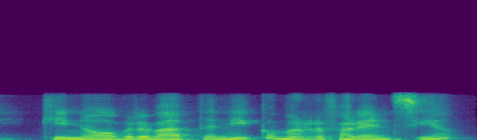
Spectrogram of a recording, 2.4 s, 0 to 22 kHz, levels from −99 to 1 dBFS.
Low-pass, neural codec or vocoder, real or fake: 7.2 kHz; codec, 16 kHz, about 1 kbps, DyCAST, with the encoder's durations; fake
